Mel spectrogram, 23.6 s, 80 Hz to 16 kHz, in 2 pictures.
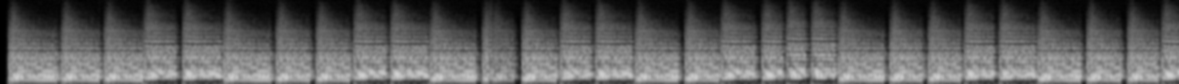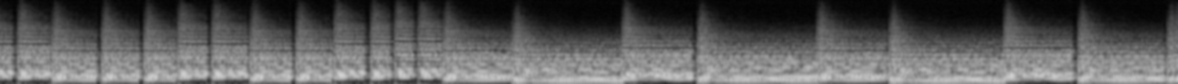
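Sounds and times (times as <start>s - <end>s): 
minor-key rave synth music: 0.1s - 23.5s.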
